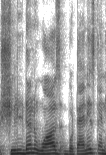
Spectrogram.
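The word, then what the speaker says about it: Schleiden: कुछ लोग इसको स्क्लैडन भी प्रोनाउंस करेंगे इस नाम को। इट डजेंट मैटर, आप कुछ भी प्रोनाउंस करें, आपको पता होना चाहिए कि कौन सा नाम था ये।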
